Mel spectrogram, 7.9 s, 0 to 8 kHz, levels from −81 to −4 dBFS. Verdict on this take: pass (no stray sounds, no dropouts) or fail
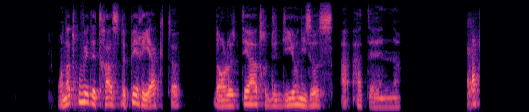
fail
